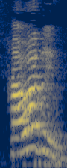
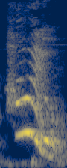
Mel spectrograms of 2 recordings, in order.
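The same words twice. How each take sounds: First: Said in the usual way. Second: "how are you" pitched high, falling at the end; model intonation of "how are you". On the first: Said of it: "how are you বলতে পারি". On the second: Shown as a demonstration. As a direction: say "how are you" with a lifted, expressive tune. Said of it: "এভাবে উচ্চারণটা এভাবে করতে হবে".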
